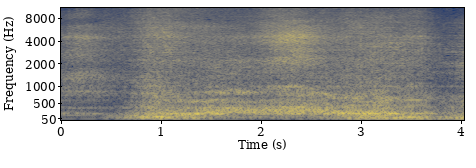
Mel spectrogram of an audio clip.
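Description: Hardstyle track in a breakdown: the kick drum has dropped out and a swelling noise sweep rises over a low rumbling bass. It eases off briefly just before the end.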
